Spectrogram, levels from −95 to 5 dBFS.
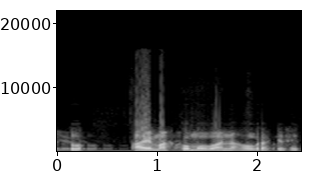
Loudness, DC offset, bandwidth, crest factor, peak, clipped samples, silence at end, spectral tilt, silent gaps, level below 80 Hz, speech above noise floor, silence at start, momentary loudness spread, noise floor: -24 LUFS; under 0.1%; 9.6 kHz; 16 dB; -8 dBFS; under 0.1%; 0.05 s; -5.5 dB/octave; none; -50 dBFS; 30 dB; 0.05 s; 11 LU; -53 dBFS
